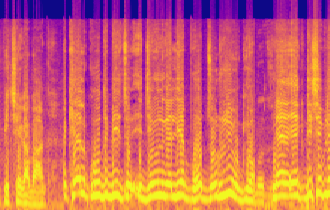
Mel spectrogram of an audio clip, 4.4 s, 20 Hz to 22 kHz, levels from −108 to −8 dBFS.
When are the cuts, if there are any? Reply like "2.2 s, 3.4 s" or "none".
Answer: 0.9 s, 3.5 s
